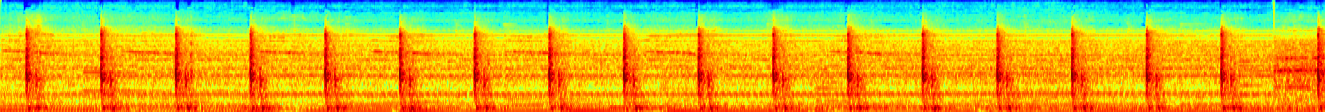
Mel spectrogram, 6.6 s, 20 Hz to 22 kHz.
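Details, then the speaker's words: HCalory SS2 diesel heater in a garage at startup, drawing about 20 W: fuel pump priming with sharp even ticks about three a second over a low fan hum as the fan spins up; normal startup. "okay okay you hear the fuel pump priming right now it's uh doing a prime now the fan is slowly coming up to"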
